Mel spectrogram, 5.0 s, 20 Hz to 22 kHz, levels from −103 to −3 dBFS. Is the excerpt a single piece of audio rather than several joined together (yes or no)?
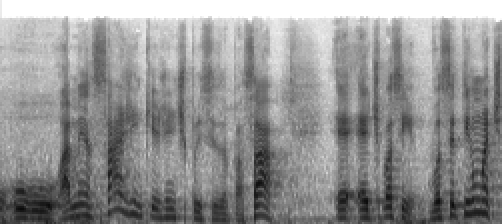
yes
